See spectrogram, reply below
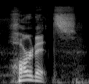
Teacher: He moved the T to the first syllable.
